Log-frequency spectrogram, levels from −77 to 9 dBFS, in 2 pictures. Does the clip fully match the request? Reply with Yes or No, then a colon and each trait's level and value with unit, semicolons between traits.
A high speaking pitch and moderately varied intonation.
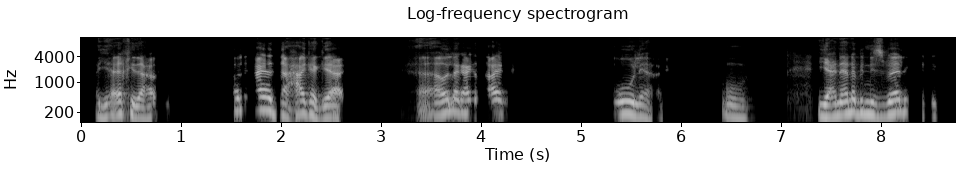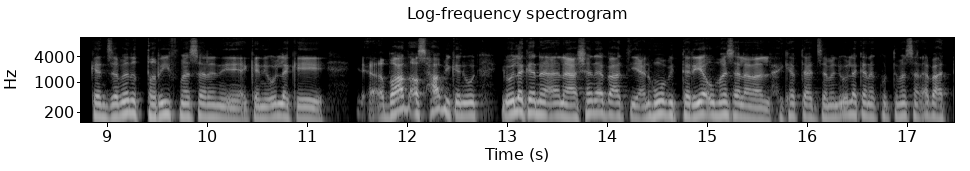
No: medium, 165 Hz; average, 3.5 semitones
